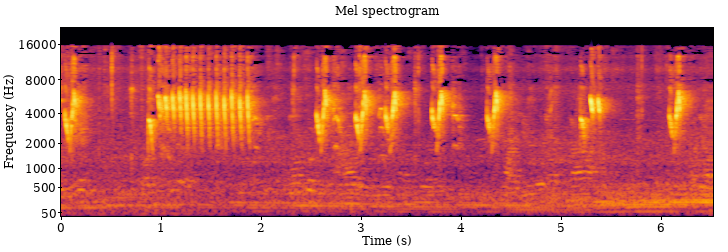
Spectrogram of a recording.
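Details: Lure recording of bar-winged prinia to excite the birds: a rapid even trill of about a dozen pulses, then a series of short high chirps spaced roughly half a second apart, over low background noise.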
